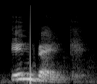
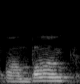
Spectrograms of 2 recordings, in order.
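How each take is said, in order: First: It is said like the English words 'in bank'. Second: It is said with a foreign-sounding pronunciation. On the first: The speaker calls it right. "as a good American ought to" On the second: The speaker calls it wrong. "whatever other ridiculous pronunciation the legal bar wants"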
